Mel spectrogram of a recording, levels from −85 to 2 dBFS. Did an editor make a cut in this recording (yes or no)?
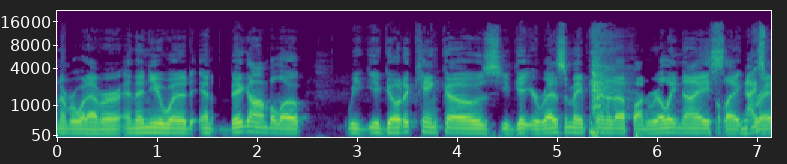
yes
